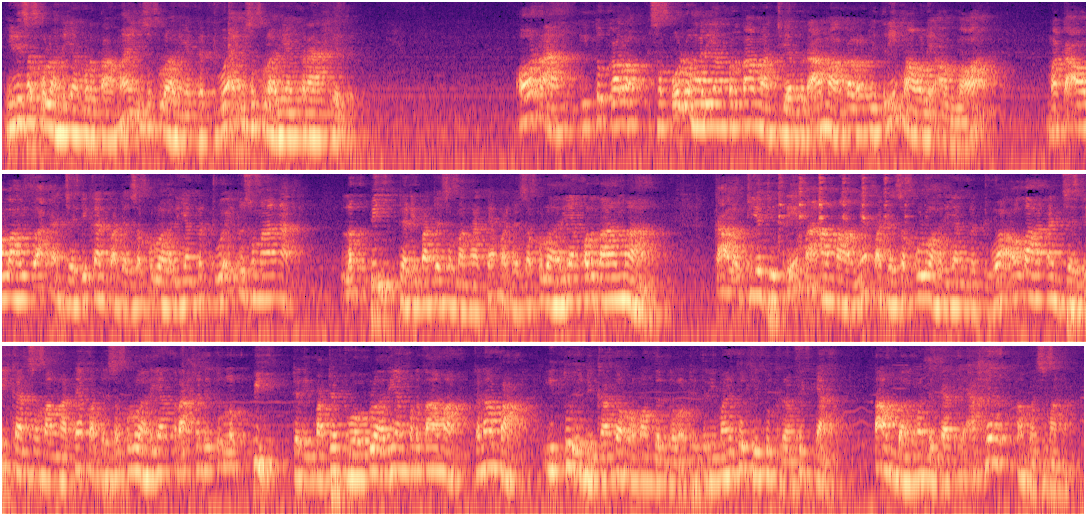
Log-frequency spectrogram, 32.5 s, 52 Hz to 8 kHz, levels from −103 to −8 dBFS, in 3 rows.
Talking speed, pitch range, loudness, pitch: 160 wpm, 150-190 Hz, -19 LUFS, 170 Hz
